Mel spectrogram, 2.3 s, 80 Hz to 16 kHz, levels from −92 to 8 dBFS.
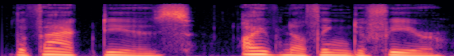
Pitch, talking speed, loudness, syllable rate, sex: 160 Hz, 185 wpm, -16 LUFS, 4.8 syllables/s, male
